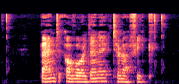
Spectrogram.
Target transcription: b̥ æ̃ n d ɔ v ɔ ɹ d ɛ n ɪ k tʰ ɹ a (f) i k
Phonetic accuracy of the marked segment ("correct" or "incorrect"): correct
